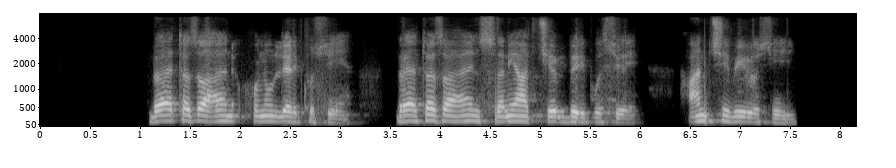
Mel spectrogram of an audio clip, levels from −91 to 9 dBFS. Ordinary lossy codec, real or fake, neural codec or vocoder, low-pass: AAC, 48 kbps; fake; codec, 16 kHz, 1 kbps, X-Codec, HuBERT features, trained on general audio; 7.2 kHz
